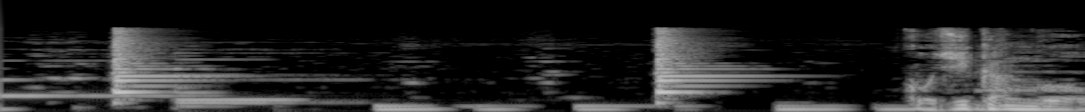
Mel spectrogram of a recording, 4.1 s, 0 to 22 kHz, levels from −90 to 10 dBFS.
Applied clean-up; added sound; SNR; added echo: classical method Wiener filter.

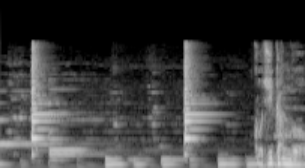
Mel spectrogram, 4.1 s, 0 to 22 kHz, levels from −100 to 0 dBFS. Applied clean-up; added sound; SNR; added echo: classical method log-MMSE.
